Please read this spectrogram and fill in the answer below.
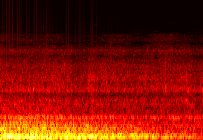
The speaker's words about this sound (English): What was that? Sounded like more dynamite. It must not have all gone off the last time.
